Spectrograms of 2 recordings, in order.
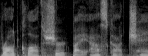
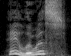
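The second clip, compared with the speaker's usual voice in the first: cheerful greeting; 11 semitones higher, 9 dB louder than usual. Acted.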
